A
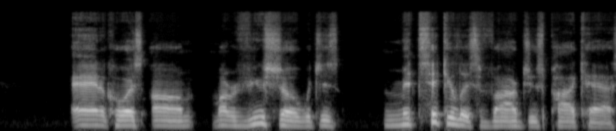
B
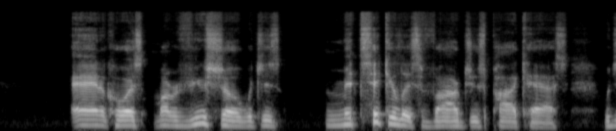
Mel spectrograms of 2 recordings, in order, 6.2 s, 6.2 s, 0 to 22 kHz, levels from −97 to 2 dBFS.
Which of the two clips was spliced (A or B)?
B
